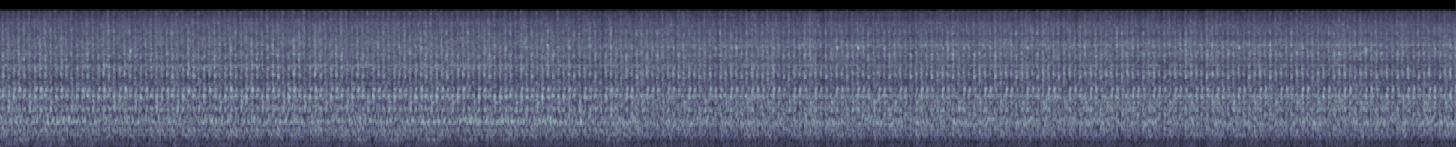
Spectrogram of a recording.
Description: Loud vibrations from a motor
